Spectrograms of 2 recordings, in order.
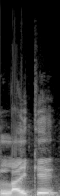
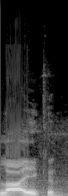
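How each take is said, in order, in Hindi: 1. k के बाद अंतिम स्वर ध्वनि बोली जाती है। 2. शब्द k पर खत्म होता है, उसके बाद कोई स्वर नहीं है। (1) "वैसे देखा जाए तो इसका साउंड होना चाहिए था लाइके" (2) "ई है ही नहीं ऐसा मान लीजिए"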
